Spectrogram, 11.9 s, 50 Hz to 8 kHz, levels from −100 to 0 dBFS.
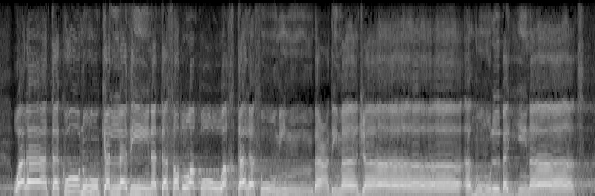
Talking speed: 50 wpm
